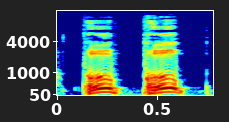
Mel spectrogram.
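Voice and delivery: loud poop poop; big engine whistling to the passengers; engine whistle. A narrator's reading. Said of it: "he whistled".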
